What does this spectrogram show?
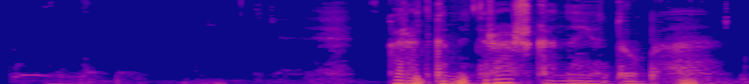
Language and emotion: Russian, sad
